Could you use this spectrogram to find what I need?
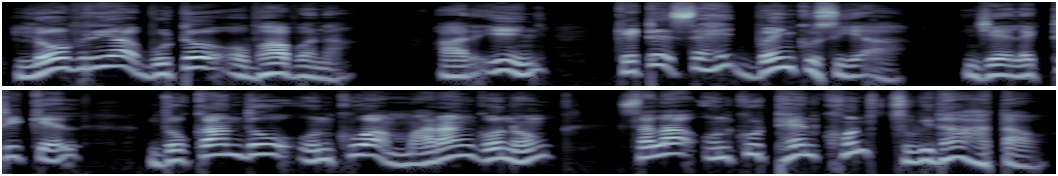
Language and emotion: Santali, disgusted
